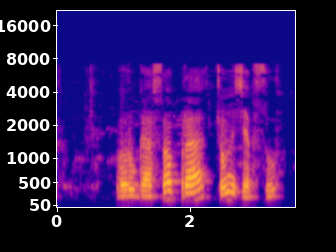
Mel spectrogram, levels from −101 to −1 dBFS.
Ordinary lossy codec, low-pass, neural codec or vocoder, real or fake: MP3, 48 kbps; 7.2 kHz; none; real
